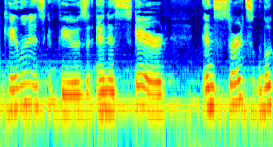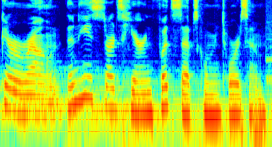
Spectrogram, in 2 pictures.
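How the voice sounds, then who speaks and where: Woman breaking down a horror short, casual and explainy, music loud behind her. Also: medium pitch, a little slow. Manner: explanatory, informal. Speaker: video commentator. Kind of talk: horror film breakdown commentary.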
